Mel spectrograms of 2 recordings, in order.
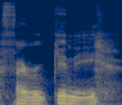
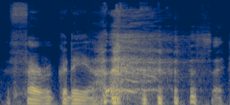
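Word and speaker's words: ferruginea: not telling me that I wasn't pronouncing the lamartia Ferro Guinea correctly I was calling it lamartia Ferro good here but yeah this thing's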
